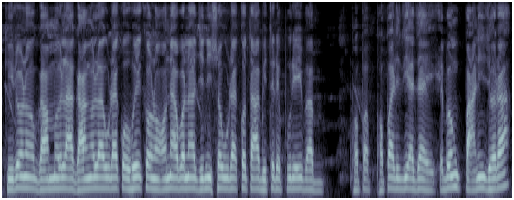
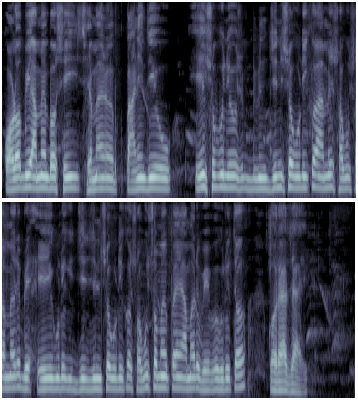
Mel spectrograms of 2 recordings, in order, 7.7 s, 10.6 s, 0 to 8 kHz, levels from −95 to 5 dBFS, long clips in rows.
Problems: none marked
